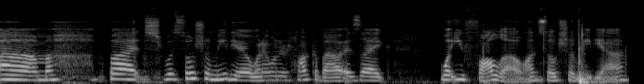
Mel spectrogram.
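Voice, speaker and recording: The speaker is a woman with a plain, everyday voice. Her pitch varies in an ordinary way. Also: medium pitch for a woman, moderate pace. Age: 20s. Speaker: podcast co-host, daughter. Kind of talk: casual chat.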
